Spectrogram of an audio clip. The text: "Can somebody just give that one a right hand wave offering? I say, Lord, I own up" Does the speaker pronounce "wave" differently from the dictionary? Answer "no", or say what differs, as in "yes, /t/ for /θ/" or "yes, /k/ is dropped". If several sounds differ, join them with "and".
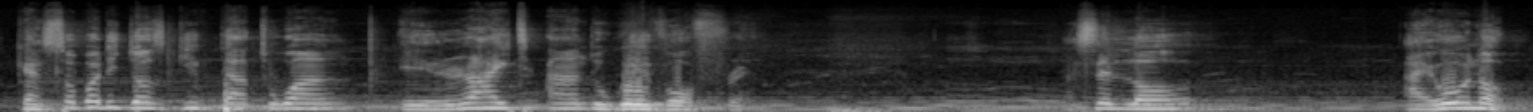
no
